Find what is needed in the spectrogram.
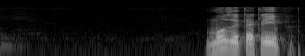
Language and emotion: Russian, neutral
